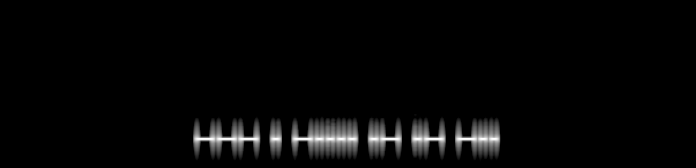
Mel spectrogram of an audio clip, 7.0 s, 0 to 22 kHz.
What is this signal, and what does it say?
Morse code, heard as a keyed tone, about 21 wpm, 700 Hz. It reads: OE6AAD
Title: DXCC-100 Call Signs - 6 Characters - 22wpm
